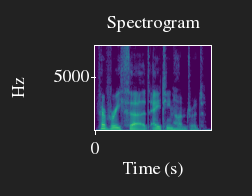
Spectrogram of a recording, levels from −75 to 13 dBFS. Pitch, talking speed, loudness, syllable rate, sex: 125 Hz, 155 wpm, -18 LUFS, 5.5 syllables/s, male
